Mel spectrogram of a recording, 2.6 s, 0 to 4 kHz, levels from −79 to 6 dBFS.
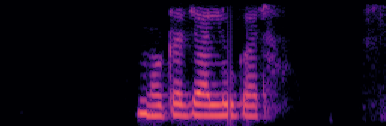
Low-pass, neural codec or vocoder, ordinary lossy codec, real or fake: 3.6 kHz; none; Opus, 24 kbps; real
